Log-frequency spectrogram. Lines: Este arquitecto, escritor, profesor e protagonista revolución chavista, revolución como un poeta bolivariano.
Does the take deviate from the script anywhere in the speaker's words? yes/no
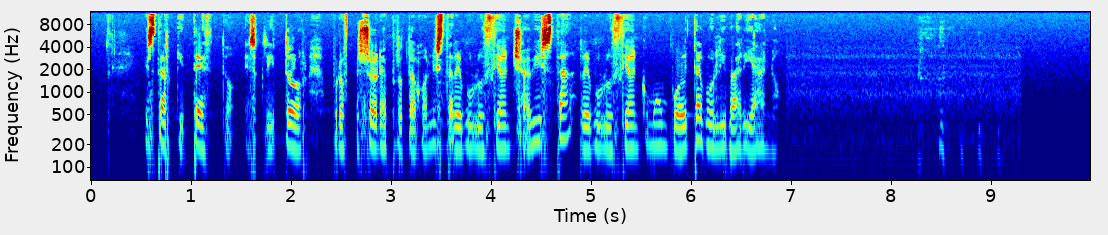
no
